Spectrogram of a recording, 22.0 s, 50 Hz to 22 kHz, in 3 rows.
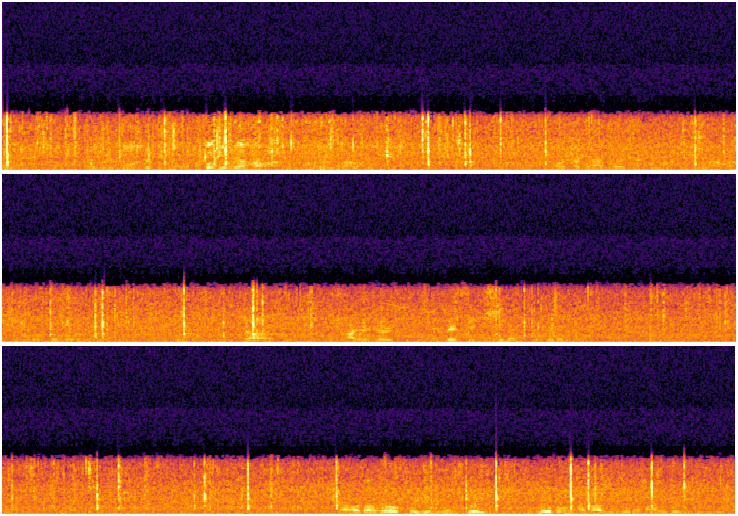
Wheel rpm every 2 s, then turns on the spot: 0, 0, 0, 0, 0, 0, 0, 0, 0, 0, 0.
none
